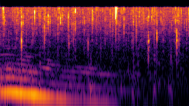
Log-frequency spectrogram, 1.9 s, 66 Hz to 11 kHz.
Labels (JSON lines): {"label": "biophony", "recorder": "SoundTrap 300"}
